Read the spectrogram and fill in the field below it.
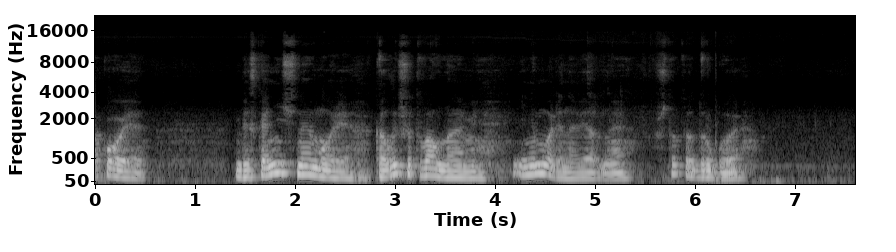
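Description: A man reads aloud calmly into a microphone.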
